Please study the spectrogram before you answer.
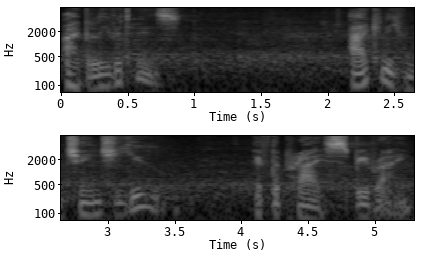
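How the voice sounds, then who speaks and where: Man voicing a cryptic, aloof arcane woman, low-pitched. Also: expressive, measured pace, gravelly, long reverb tail, background noise, heavily acted. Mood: guarded, businesslike. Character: proud, cryptic female arcane dealer in name-magic.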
